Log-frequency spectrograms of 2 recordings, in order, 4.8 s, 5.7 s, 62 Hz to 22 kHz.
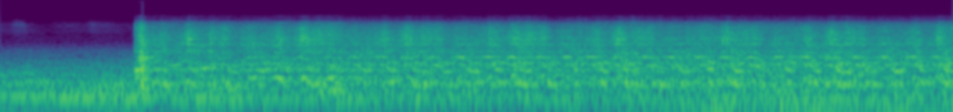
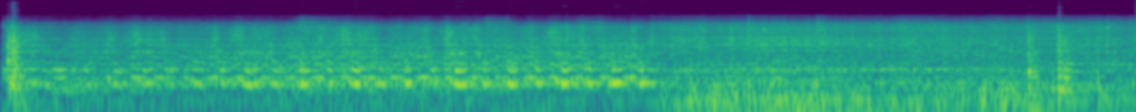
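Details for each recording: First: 1968 Chevy Impala V8 that sat 31 years, with a new condenser and adjusted points: starter spins the engine with a steady rapid churning, but it never catches, before starter fluid is added. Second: 1968 Chevy Impala last run 31 years ago: even starter churning at about four turns a second with spark confirmed, then the note changes as it briefly fires on starter fluid.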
